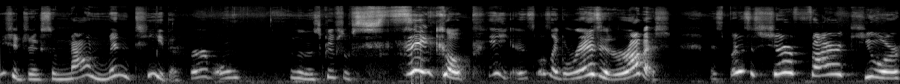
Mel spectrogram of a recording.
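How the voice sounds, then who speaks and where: A woman's put-on character voice, extremely high-pitched, with very wide pitch swings and big jumps in loudness. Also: moderate pace, dry, close sound with no echo. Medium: read story.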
